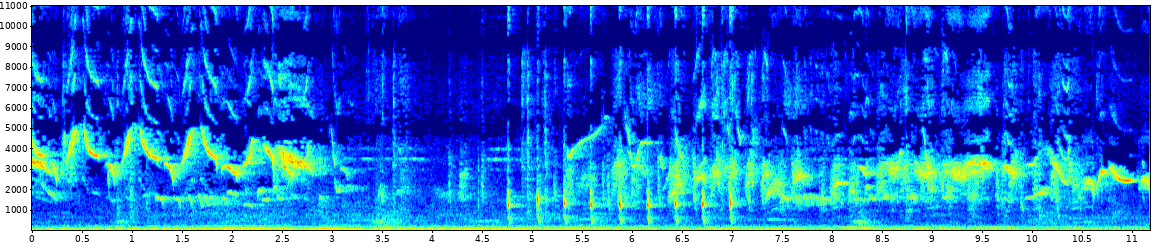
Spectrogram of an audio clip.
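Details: Chinese hwamei song: high wavering whistled phrases, then a fast run of sharp clicking notes and a long warbling stretch, with low background rumble.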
